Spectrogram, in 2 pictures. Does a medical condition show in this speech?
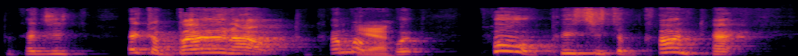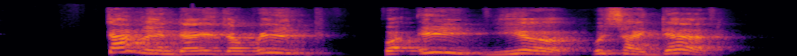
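Yes: profound deafness, bilateral, from spinal meningitis; slight residual hearing when loud.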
